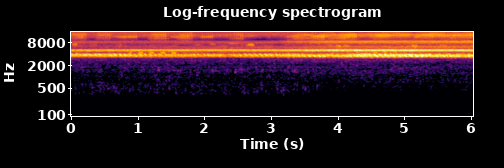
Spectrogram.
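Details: Autumn night insects singing in the farmland of Asuka village, Japan, 20 September 2021, under an almost full moon with a clear sky: bright, shrill, overlapping trills that swell slightly louder toward the end.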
